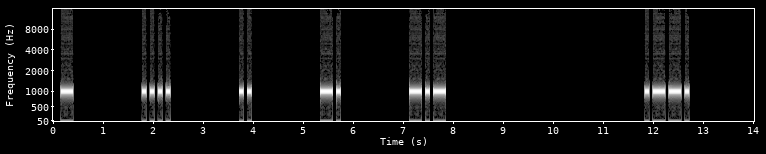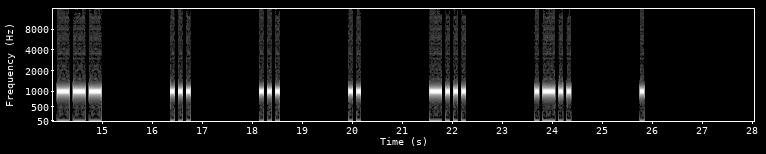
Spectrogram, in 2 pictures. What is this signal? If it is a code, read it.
Morse code, heard as a keyed tone, about 15 wpm, spaced as for 5 wpm, 1000 Hz. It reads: THINK POSSIBLE
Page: qotd-at-5-wpm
